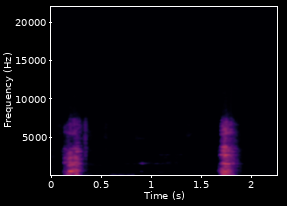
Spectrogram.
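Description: Two short, sharp breath noises about a second and a half apart, as a person draws breath before speaking.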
